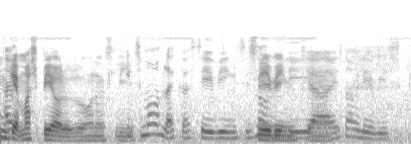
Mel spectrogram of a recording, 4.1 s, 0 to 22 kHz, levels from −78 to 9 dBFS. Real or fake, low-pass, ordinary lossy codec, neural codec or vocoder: real; none; none; none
